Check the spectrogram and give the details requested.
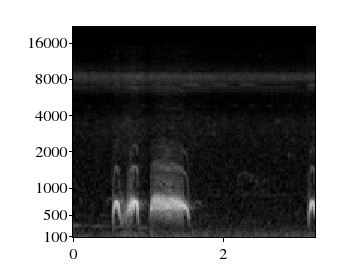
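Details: Lure recording of a spotted dove, local name derkuku jawa, meant to set other doves calling: two quick mellow rising-falling coos, then one drawn-out steady coo, with the start of another phrase at the end.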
